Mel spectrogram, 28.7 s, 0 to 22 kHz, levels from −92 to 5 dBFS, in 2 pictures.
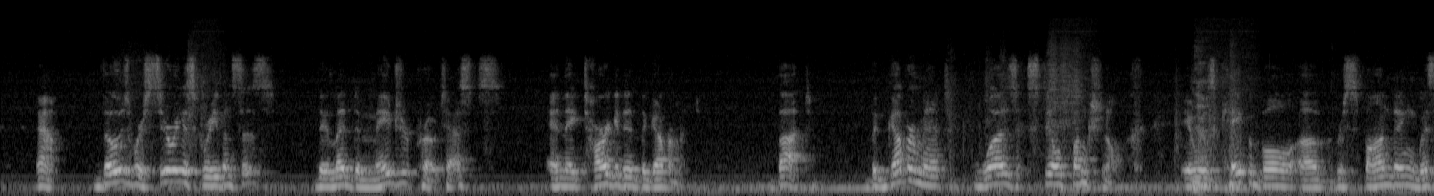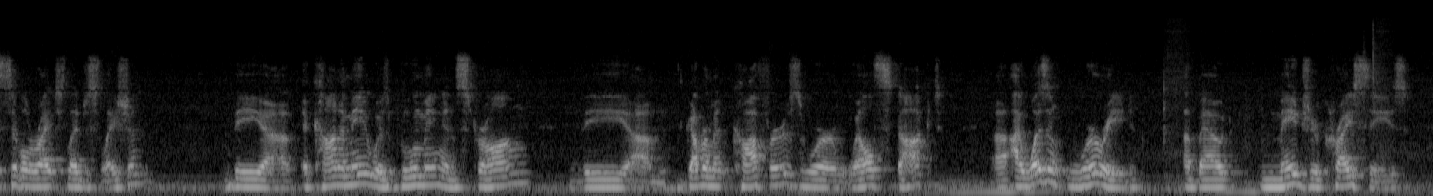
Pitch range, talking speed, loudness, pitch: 120-145 Hz, 105 wpm, -37 LUFS, 130 Hz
